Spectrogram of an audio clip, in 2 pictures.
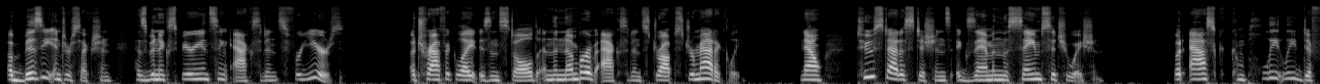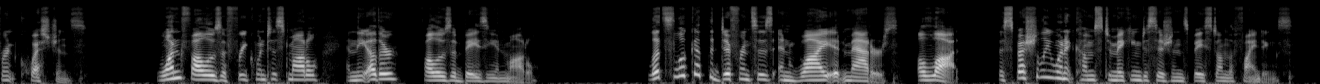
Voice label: narration; Bayesian Explainer; bayesian vs frequentist research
